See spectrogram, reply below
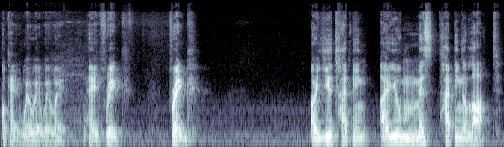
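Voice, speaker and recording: A man from Japan with a Japanese accent chats on a livestream in English, his second language, talking slowly and unhurriedly. He halts and restarts his words often, and laughs easily between thoughts. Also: medium pitch, fairly bright tone. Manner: halting, self-correcting, laughs often. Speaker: vlogger reading live chat. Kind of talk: casual livestream chat.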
